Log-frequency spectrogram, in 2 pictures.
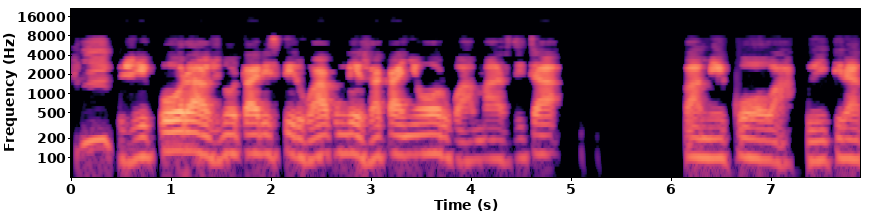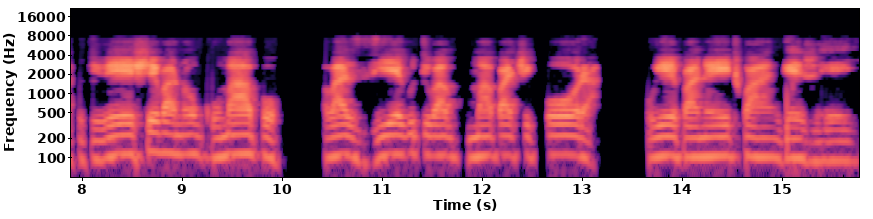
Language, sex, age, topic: Ndau, female, 50+, education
